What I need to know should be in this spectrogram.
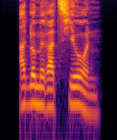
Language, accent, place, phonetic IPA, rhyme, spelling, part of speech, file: German, Germany, Berlin, [aɡlomeʁaˈt͡si̯oːn], -oːn, Agglomeration, noun, De-Agglomeration.ogg
- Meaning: 1. agglomeration 2. conurbation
